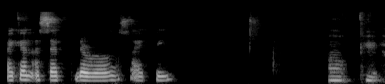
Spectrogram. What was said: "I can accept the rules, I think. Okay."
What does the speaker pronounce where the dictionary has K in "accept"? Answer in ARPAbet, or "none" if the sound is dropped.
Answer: none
